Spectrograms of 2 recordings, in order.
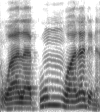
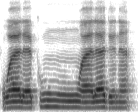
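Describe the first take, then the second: First: The m is fully pronounced with closed lips. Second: The m is weakened and not fully pronounced. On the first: The speaker calls it right. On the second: The speaker calls it wrong.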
